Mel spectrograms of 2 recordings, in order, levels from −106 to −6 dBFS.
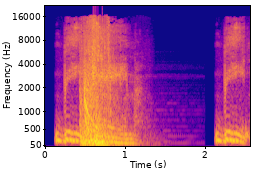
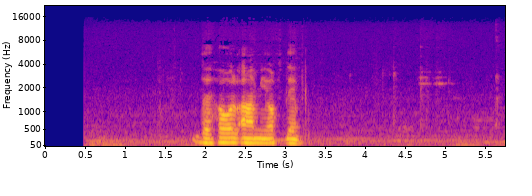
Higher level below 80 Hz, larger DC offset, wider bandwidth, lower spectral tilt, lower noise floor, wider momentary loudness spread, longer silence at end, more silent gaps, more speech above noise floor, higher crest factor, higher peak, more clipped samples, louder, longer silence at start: first, -34 dBFS vs -50 dBFS; neither; first, 17 kHz vs 7 kHz; second, -4.5 dB/octave vs -9.5 dB/octave; first, -65 dBFS vs -47 dBFS; second, 16 LU vs 27 LU; second, 0 s vs 2.55 s; neither; first, 51 dB vs 31 dB; about the same, 16 dB vs 20 dB; about the same, 0 dBFS vs -2 dBFS; neither; first, -14 LUFS vs -18 LUFS; second, 0.1 s vs 0.6 s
